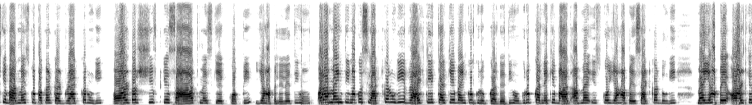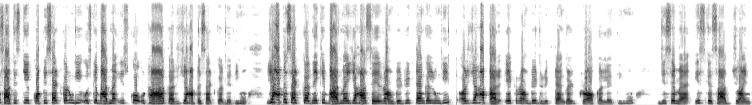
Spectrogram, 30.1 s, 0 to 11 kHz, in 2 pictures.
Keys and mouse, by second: 0.3 click, 5.0 click, 5.4 z, 6.1 click, 8.1 right click, 9.3 click, 16.2 click, 23.5 click, 25.8 click.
